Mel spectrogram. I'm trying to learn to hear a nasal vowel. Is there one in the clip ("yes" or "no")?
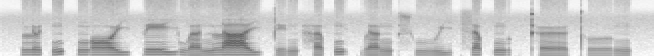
no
